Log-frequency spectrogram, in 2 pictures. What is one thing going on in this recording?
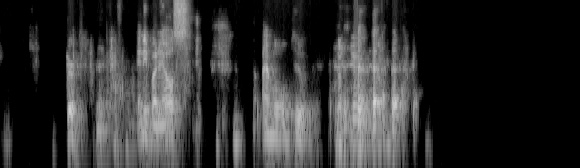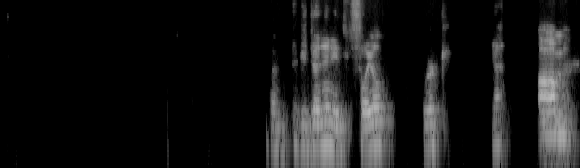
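A man speaks calmly through a meeting microphone, with silent pauses.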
